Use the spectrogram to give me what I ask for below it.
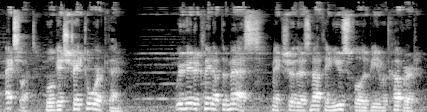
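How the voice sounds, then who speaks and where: Actor as a brisk cleanup squad leader. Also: male voice, medium pitch, lively intonation, lightly acted. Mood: brisk, appreciative. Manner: brisk, businesslike. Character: brisk, friendly male intelligence squad leader. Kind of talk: video game voice acting. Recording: roomy echo, faint music.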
